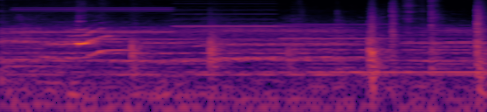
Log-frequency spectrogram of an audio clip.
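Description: A cat meows a few times, short mid-pitched cries standing out over a steady, faint tonal hum, with no voices.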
